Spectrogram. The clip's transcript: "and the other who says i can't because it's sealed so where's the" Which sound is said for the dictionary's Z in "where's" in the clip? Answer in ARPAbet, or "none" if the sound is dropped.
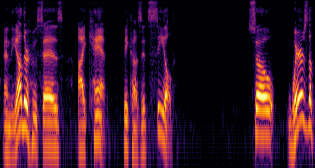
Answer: Z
